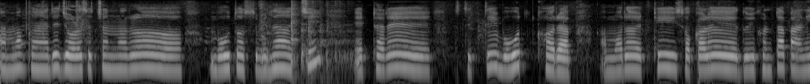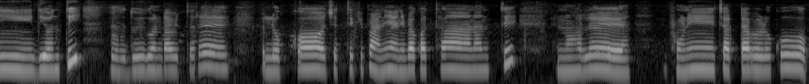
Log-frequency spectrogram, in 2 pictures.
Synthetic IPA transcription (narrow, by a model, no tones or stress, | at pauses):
amɔɡãɾed͡ʒɔɭɔsit͡ʃɔnɔɾɔ | bɔɦut̪ɔsubid̪ʱaːt͡ʃʰiḛʈʰaɾe | st̪ʰit̪ibɔɦut̪kʰɔɾapa̰mɔɾɔeʈʰisɔkaɭed̪ujɡʱɔɳʈapaɽ̃id̪iɔnt̪id̪ujɡʱɔɳʈabʱit̪ɔɾe | lokɔd͡ʒet̪ikipaɽ̃iaɽ̃ibakɔt̪ʰaːɽ̃ɔnt̪i | nɔɦele | pʰuɽ̃it͡ʃaɾʈabeɭuku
